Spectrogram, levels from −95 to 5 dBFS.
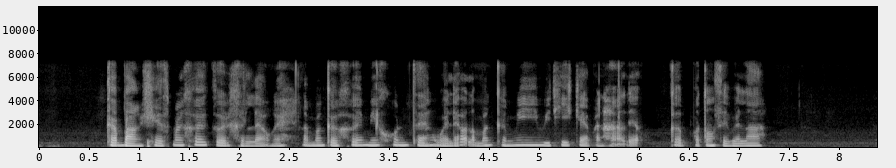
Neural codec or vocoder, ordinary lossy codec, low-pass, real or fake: none; none; 7.2 kHz; real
